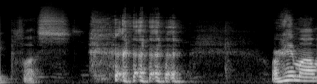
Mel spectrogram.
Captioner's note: laughs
